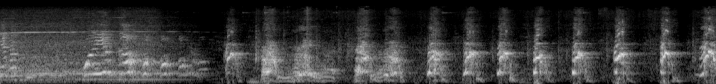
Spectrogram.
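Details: A dog reacting to a vacuum cleaner. After a short stretch of indoor noise, it barks steadily in sharp, clipped barks about every half second, a dozen in a row.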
